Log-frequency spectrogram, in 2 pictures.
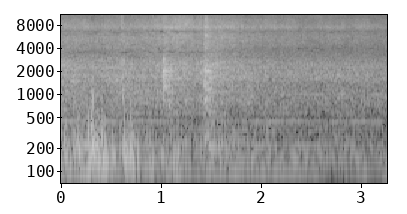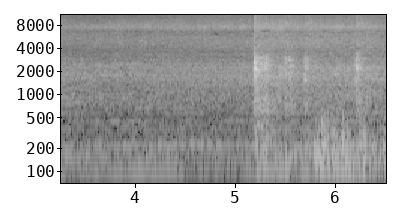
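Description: Excavator diesel engines rumble and drone steadily.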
